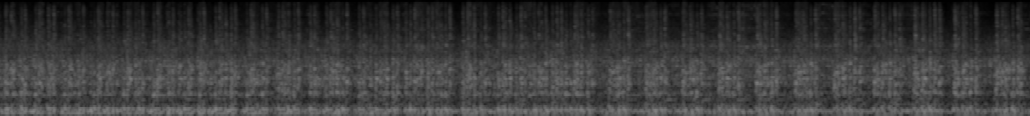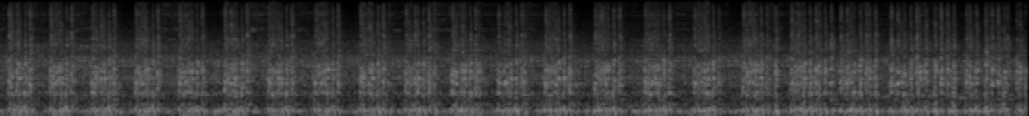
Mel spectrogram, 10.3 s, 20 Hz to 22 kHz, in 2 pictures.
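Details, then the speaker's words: 1988/89 Cobalt boat, 5.7 MerCruiser V8 previously thought seized, first run on starting fluid with suspected bad gas: rough idle with a steady tapping knock about four per second; bottom-end knock, owner suspects rod or crank bearing or an unpumped hydraulic lifter. "bottom end noise rod bearing crank bearing could be all sorts of things but it's spins so we are making progress here today"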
